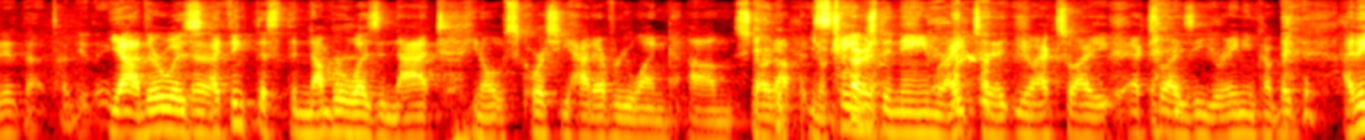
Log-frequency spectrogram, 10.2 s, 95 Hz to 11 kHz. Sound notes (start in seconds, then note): 5.7 laughs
